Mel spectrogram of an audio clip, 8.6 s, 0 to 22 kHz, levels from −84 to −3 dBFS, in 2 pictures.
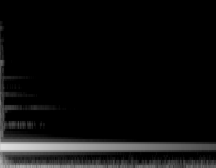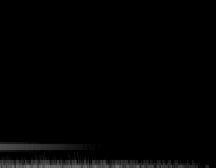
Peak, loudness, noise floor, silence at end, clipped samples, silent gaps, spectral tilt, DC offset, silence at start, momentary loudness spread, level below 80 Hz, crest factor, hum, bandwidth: -10 dBFS; -24 LUFS; -74 dBFS; 5.65 s; under 0.1%; none; -8 dB/octave; under 0.1%; 0 s; 27 LU; -48 dBFS; 18 dB; none; 5 kHz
